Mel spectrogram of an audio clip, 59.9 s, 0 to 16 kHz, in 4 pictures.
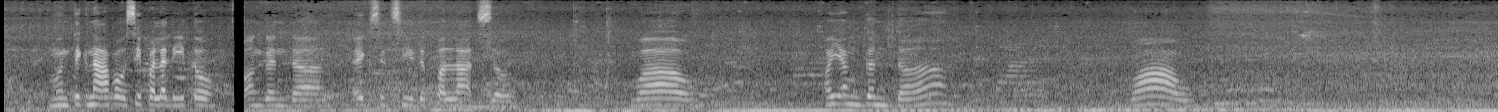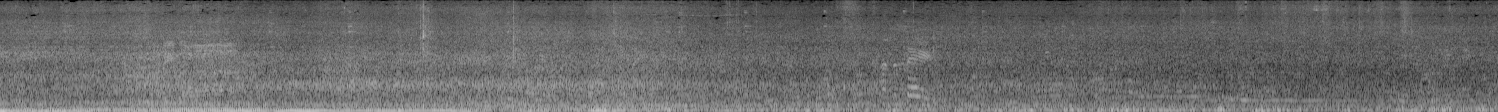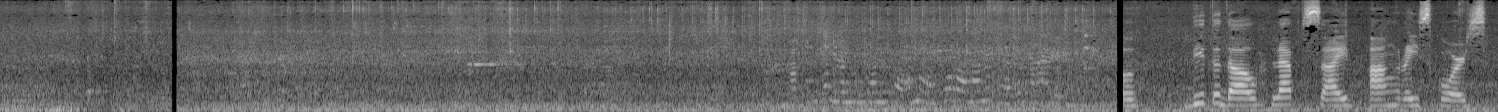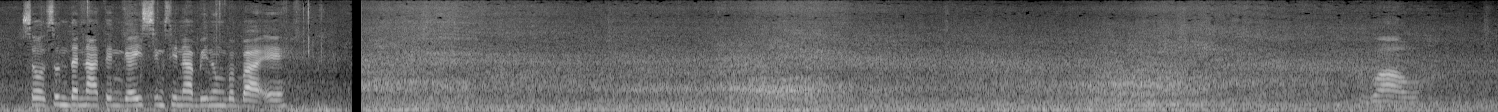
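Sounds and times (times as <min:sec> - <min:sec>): faint voices of passers-by: 0:00.0 - 0:48.1
road traffic rumble: 0:00.0 - 0:59.9.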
